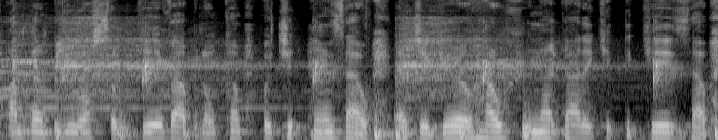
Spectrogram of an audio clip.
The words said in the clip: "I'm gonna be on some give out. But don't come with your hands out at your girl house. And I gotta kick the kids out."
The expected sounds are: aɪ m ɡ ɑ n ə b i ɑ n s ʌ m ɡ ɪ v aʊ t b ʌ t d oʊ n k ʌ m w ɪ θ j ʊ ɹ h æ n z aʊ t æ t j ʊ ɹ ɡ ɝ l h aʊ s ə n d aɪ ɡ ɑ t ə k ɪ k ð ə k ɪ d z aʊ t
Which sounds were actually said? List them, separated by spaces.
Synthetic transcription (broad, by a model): aɪ m ɡ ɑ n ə b i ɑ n s ʌ m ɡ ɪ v aʊ t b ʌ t d oʊ n k ʌ m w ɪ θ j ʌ ɹ h æ n z aʊ t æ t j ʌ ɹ ɡ ɝ l h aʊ ə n aɪ ɡ ɑ t ə k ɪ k ð ə k ɪ d z aʊ t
